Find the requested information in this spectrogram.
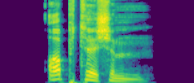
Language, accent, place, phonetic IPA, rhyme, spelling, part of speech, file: German, Germany, Berlin, [ˈɔptɪʃm̩], -ɔptɪʃm̩, optischem, adjective, De-optischem.ogg
- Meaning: strong dative masculine/neuter singular of optisch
